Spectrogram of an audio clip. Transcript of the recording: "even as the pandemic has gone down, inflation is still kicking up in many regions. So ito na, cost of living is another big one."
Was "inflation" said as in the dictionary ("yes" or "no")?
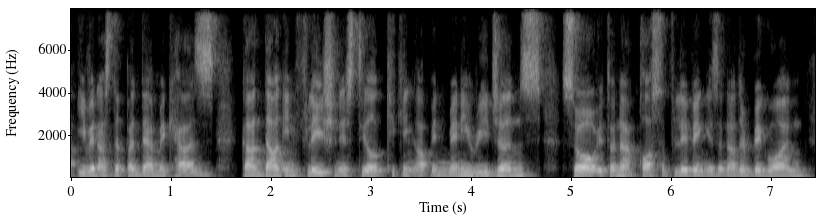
yes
